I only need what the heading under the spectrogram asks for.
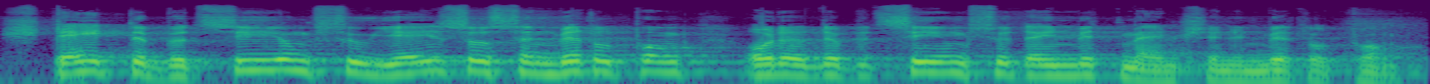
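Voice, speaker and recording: A man's voice: on the high side, animated, normal speed, darkish tone, long reverb tail. A man preaching a sermon to his congregation. He speaks emphatically, and his voice rises sharply whenever he stresses a point.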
